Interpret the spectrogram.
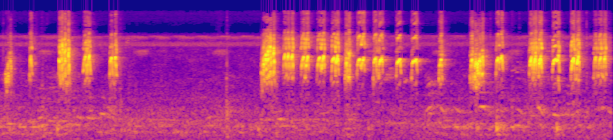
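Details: Chùi calling from a female Chinese hwamei that excites males: dense, rasping, buzzy notes fired in rapid uneven series. A short quiet gap comes after the opening bursts, then a long unbroken chattering run follows.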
